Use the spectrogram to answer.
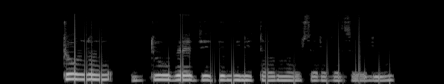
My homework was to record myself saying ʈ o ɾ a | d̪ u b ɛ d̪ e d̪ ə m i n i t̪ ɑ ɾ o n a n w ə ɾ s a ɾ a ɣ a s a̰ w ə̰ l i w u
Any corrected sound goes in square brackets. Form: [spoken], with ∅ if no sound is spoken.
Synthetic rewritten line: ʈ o [l] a | d̪ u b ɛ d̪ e d̪ ə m i n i t̪ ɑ ɾ [u] n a [∅] w ə ɾ s a ɾ a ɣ a [z] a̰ w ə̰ l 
